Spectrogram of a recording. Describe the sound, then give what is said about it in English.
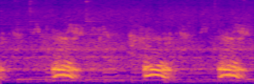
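A snowy owl hoots three times at a steady, unhurried pace, each call a short, resonant, slightly rising and falling note, clear over a faint background hush. “Few birds are as revered and as keenly awaited every winter as snowy owls.”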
